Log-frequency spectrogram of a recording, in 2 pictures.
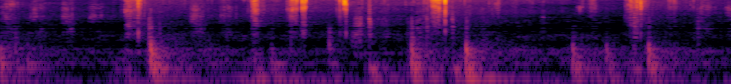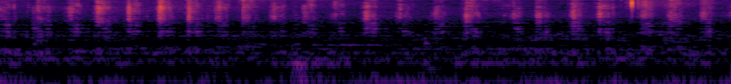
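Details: Watermelon being eaten by a guinea pig: several loud, sharp crunching bites come early, followed by quieter, rapid, even-paced nibbling clicks to the end.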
